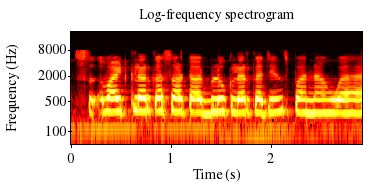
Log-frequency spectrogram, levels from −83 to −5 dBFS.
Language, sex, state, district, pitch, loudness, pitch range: Hindi, female, Jharkhand, Garhwa, 290 Hz, -16 LUFS, 280-300 Hz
